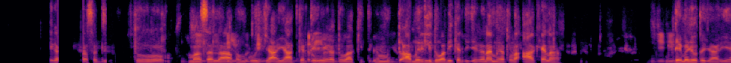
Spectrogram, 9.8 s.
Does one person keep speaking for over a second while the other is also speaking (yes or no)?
yes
